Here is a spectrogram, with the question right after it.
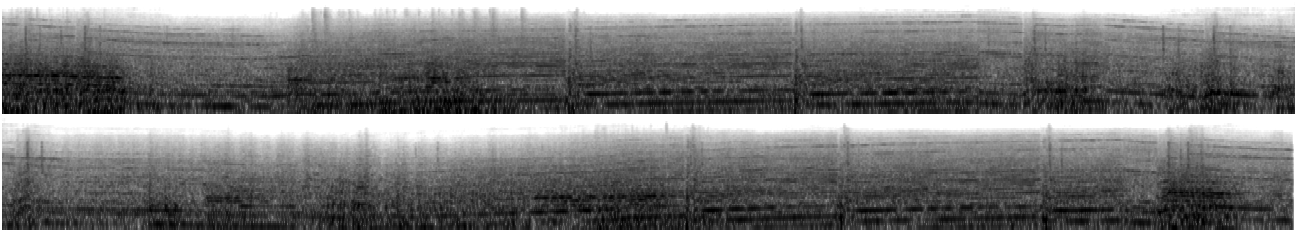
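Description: A race car engine in the video game Assetto Corsa EVO revs hard and continuously, pitch climbing and dropping through gear changes, loud and up close with no talking.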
